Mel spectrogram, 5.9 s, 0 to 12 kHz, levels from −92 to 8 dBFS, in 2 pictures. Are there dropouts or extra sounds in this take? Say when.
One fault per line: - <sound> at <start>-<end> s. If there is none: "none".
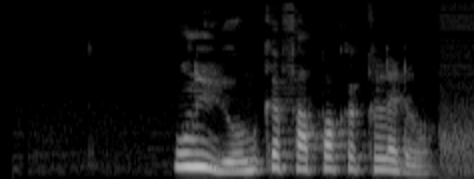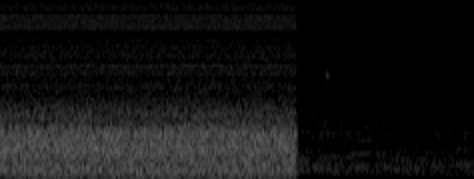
none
